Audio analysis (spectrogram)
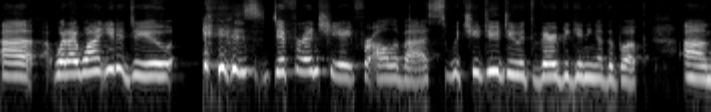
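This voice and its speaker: An American-accented woman speaks at a moderate pace in a high, animated voice with lively intonation. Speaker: interviewer. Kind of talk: book launch interview. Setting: live stream.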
